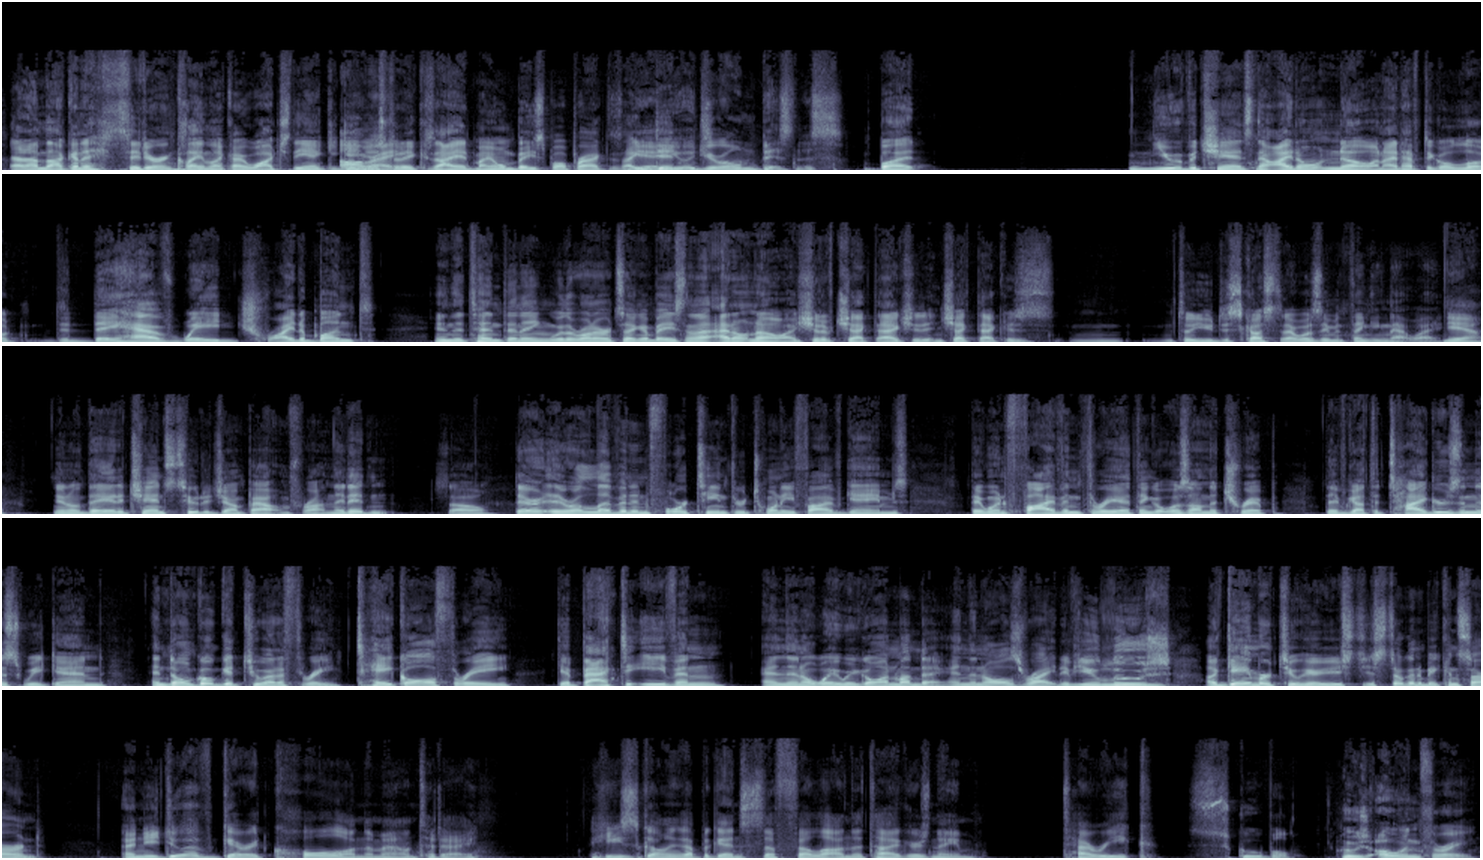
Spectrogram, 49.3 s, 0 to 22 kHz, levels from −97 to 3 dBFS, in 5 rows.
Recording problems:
none

